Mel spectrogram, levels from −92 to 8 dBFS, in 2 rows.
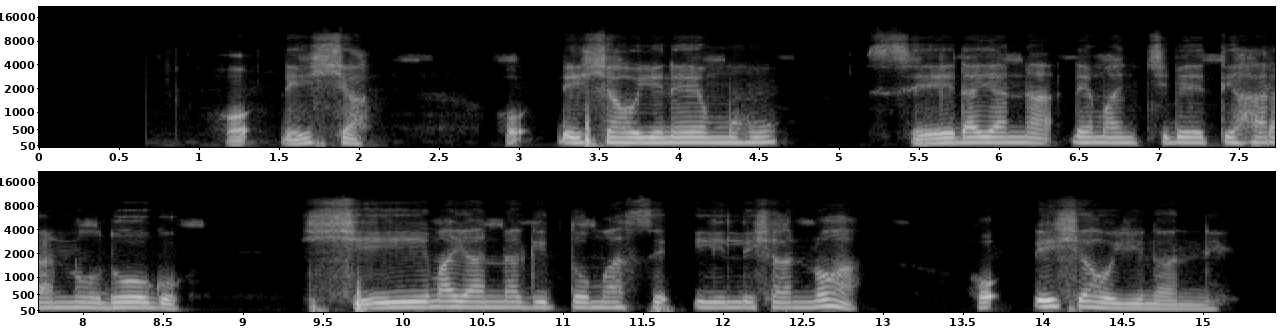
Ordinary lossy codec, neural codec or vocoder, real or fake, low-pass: Opus, 24 kbps; none; real; 9.9 kHz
